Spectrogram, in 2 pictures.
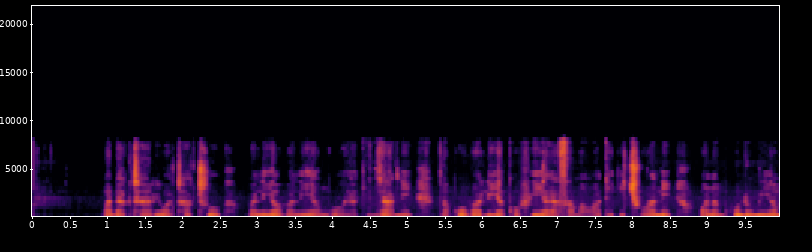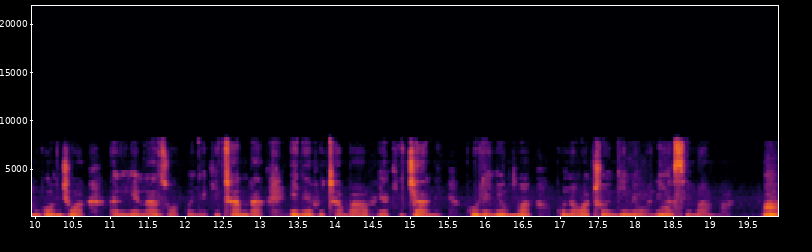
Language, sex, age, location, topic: Swahili, male, 18-24, Mombasa, health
